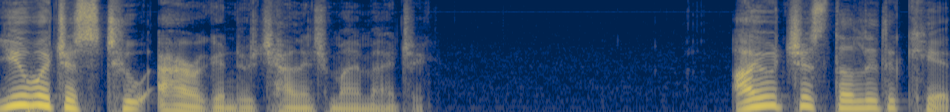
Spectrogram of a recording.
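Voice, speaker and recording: Using a put-on character voice, a man sounds strained, with a fairly high pitch and big swings in loudness. He moves at a fairly quick pace in a very clean recording with a silent background. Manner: natural, restrained.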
